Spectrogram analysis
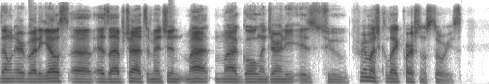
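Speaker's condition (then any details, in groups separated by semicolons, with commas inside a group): No condition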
